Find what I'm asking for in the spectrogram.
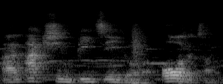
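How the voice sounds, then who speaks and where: In a hard-surfaced indoor workshop, a middle-aged man from Ireland who makes musical instruments speaks to a camera a few metres away, sharing lessons he's learnt in a casual, rambling motivational way and repeating phrases for emphasis. He has a mid-range voice and a moderate pace. The room is very echoey, with music behind him.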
